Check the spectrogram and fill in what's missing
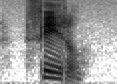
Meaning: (adjective) 1. Proceeding from, or appointed by, fate or destiny 2. Foreboding death or great disaster 3. Causing death or destruction 4. Causing a sudden end to the running of a program
- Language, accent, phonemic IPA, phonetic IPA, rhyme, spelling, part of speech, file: English, US, /ˈfeɪ.təl/, [ˈfeɪ.ɾɫ̩], -eɪtəl, fatal, adjective / noun, En-us-fatal.ogg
